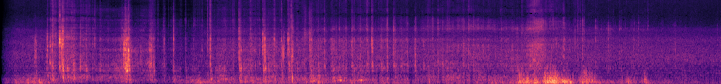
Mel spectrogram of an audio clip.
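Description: Skateboard wheels rolling over brick paving, with sharp clacks and knocks of the board and trucks. There is a louder low rumble about ten seconds in.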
